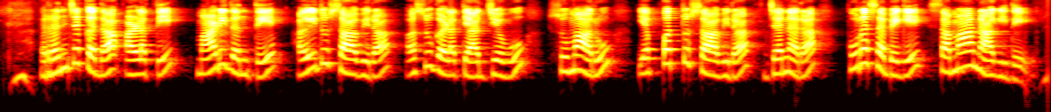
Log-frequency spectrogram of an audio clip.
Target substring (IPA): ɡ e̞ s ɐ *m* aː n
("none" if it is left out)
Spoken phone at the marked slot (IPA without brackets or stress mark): m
